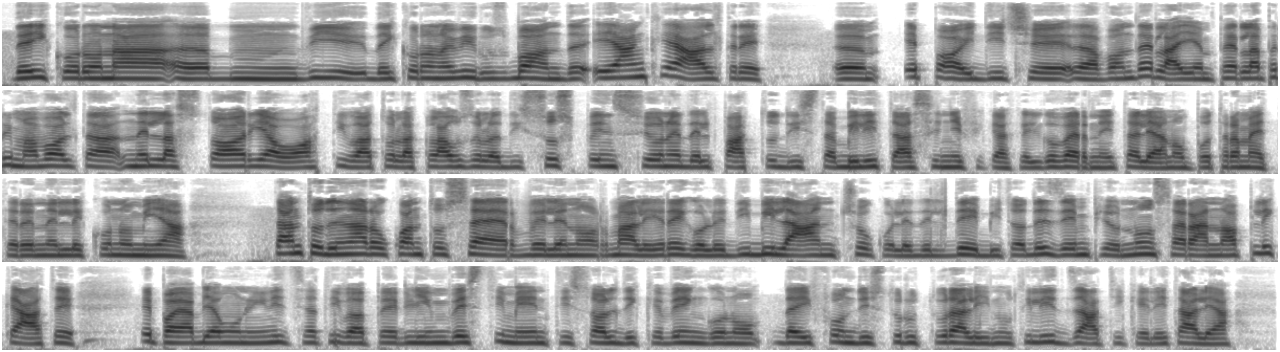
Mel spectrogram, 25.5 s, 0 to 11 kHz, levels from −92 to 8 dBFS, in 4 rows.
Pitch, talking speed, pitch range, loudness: 205 Hz, 175 wpm, 190-220 Hz, -17 LUFS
